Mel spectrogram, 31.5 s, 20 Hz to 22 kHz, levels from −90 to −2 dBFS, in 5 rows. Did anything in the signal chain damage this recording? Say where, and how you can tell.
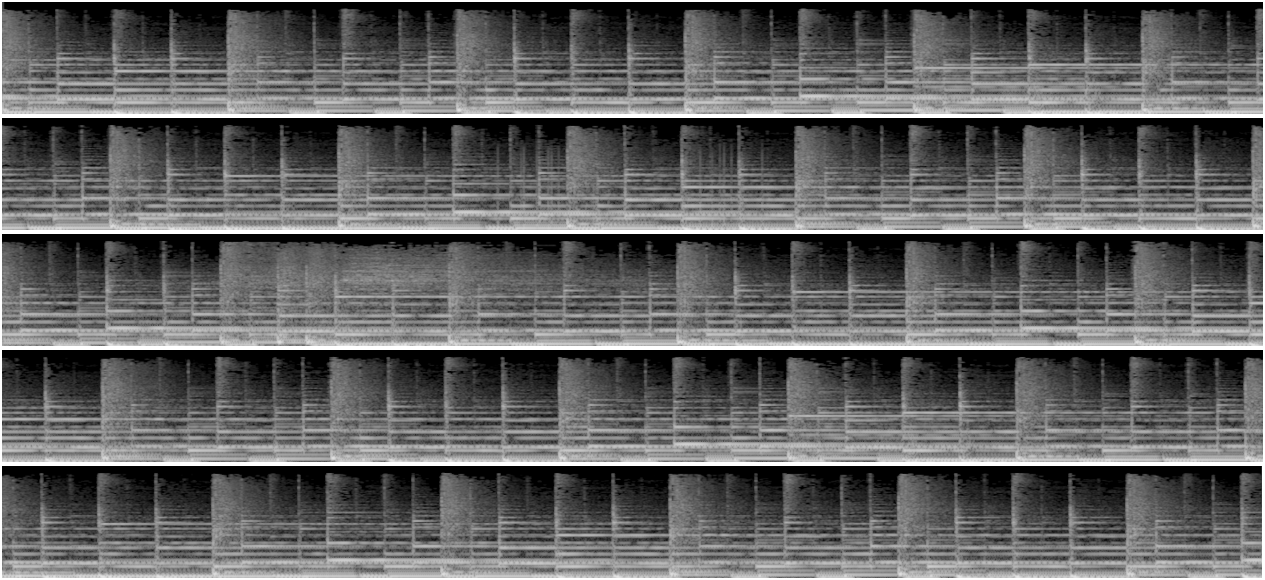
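Yes, there's a train of clicks from 8.78 to 10.11 s, around fifteen similar pops at about 12 per second, unevenly spaced and poking a few dB above the signal. That's likely interference getting into the analogue wiring or a faulty connection or power supply injecting pulses.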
